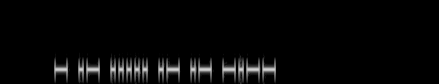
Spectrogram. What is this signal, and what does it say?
Morse code, heard as a keyed tone, about 32 wpm, 700 Hz. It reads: TA5AAY
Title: DXCC-100 Call Signs - 6 Characters - Repeated 2x - 30wpm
